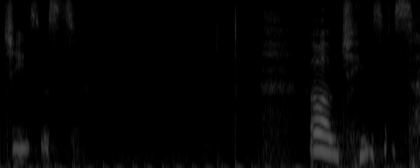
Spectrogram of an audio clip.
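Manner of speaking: breathy whisper, almost no voice; whispered prayer. Real, not acted. Pastor to the congregation, breathing Jesus in a whisper. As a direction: breathe the name in a hush.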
